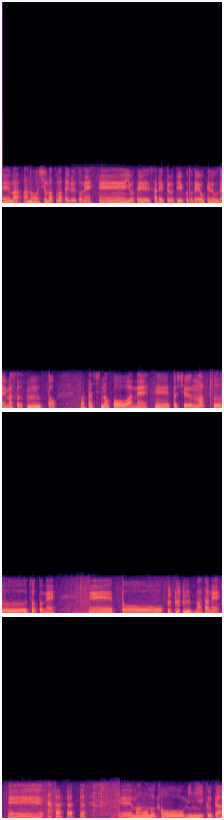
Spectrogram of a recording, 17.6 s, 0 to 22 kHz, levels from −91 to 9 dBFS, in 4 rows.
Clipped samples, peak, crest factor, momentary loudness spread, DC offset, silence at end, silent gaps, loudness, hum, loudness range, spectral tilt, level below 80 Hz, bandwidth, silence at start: under 0.1%; -6 dBFS; 14 dB; 7 LU; under 0.1%; 0 s; none; -21 LUFS; none; 2 LU; -5.5 dB/octave; -34 dBFS; 4.2 kHz; 0 s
